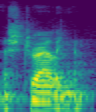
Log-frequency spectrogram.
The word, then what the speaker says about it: Australian: Okay, so to break this down, we say stir a yin, Australian. If you can master pronouncing those separate parts of the word or the syllables, you will be able to speak like an Australian.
